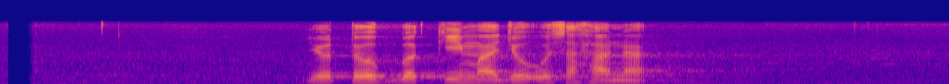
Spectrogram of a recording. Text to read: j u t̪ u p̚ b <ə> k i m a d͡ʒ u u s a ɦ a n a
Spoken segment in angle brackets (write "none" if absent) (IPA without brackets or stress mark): ə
